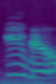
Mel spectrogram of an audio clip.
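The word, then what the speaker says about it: Ymir: According to ancient Norse mythology, Emir was the first Yotan, a frost giant. At least he pronounced that right.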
